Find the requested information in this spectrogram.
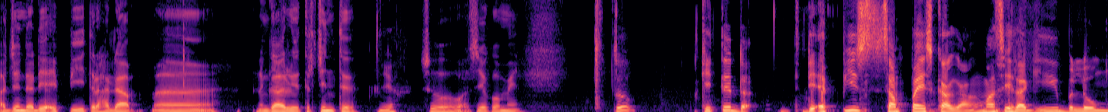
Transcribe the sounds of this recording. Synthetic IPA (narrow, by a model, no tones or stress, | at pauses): ʔa̰d͡ʒɛndadia̰pit̪ərɦadap̚ə | nə̃ɡaɾət̪ərt͡ʃint̪əja | sowa̰ʔsad͡ʒakomɛ̃n | so | kit̪ədaʔ | diʔapisampajsə̥kaɾaŋmãsɪhlaɡibəlʊm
